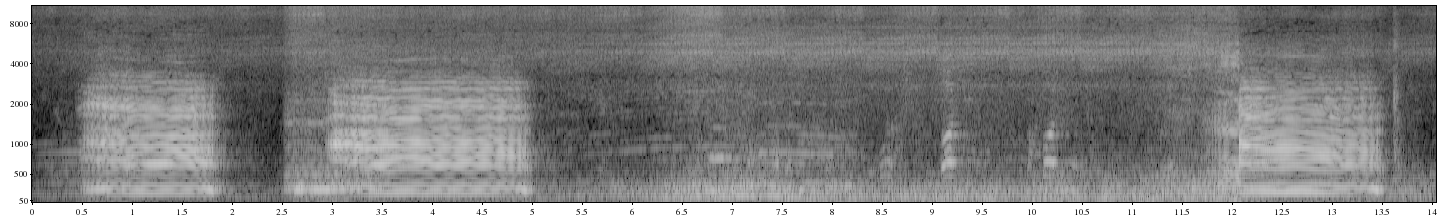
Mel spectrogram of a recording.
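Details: Agitated cattle in a rural village, three loud drawn-out moos, two close together near the start and one near the end, separated by quieter background rustling and faint voices.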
